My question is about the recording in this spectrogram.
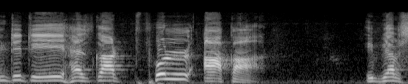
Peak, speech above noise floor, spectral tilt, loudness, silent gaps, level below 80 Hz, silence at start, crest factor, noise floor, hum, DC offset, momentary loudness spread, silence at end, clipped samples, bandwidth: -4 dBFS; 35 dB; -2.5 dB/octave; -16 LUFS; none; -48 dBFS; 0 s; 14 dB; -51 dBFS; none; under 0.1%; 9 LU; 0 s; under 0.1%; 12.5 kHz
